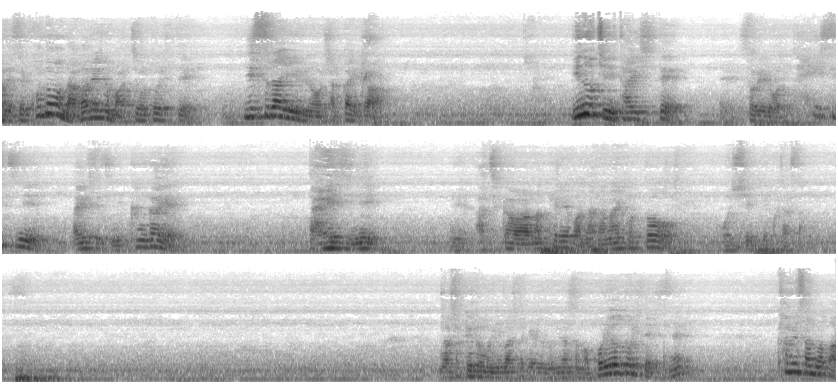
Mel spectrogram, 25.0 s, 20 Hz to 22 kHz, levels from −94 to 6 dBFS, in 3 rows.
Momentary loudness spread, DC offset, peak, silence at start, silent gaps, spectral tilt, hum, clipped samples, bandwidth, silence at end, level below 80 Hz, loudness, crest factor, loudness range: 21 LU; under 0.1%; -2 dBFS; 0 s; none; -7.5 dB/octave; none; under 0.1%; 16 kHz; 0 s; -46 dBFS; -25 LUFS; 24 dB; 12 LU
